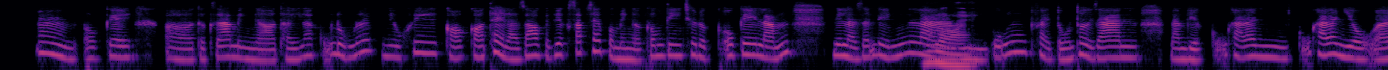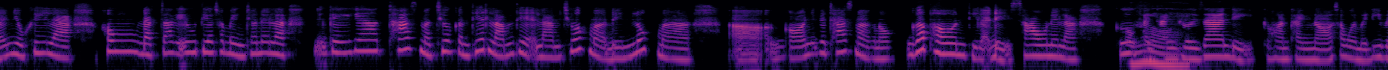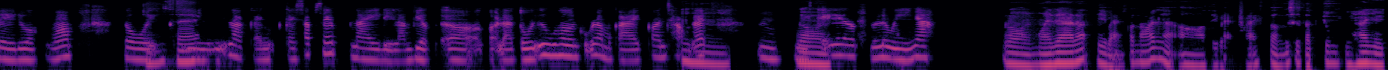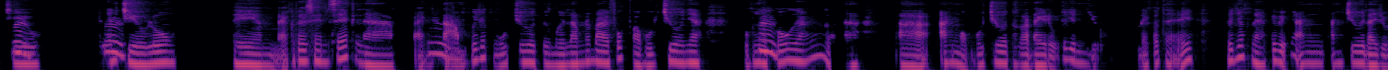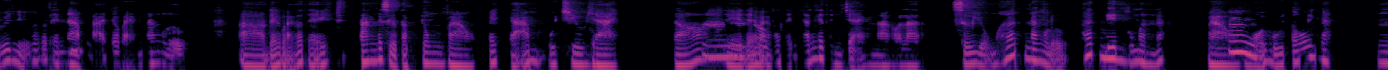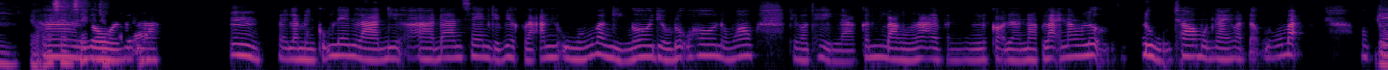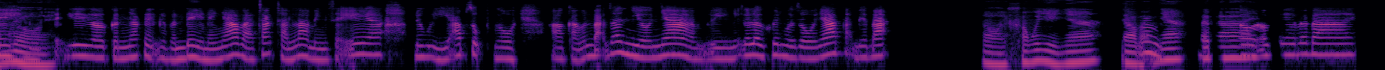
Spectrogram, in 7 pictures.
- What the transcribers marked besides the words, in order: in English: "task"; in English: "task"; other background noise; tapping
- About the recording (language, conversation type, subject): Vietnamese, advice, Khi nào tôi cần nghỉ tập nếu cơ thể có dấu hiệu mệt mỏi?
